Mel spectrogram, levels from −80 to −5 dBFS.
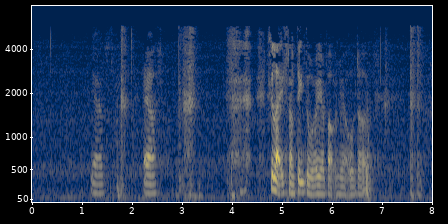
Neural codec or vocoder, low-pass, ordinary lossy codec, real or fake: none; 7.2 kHz; MP3, 24 kbps; real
